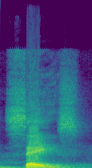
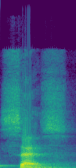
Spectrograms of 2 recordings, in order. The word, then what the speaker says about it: says: This word is commonly mispronounced by people learning English as says. But remember, I say, you say, but he or she says.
